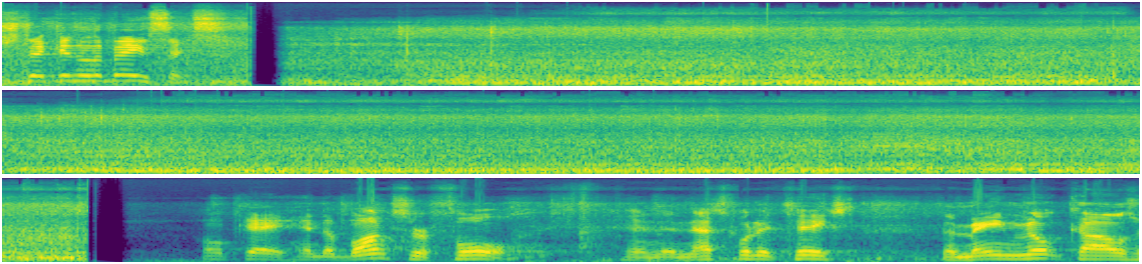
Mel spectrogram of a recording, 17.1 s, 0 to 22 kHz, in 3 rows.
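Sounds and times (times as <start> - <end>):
mechanical feeder drone: 1.4 - 11.8.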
